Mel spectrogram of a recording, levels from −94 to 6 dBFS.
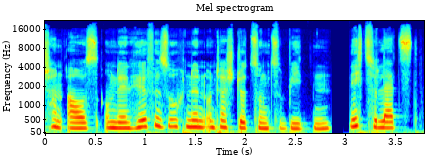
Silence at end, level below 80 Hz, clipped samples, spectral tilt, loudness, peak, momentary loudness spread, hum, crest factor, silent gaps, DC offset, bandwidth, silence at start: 0.15 s; -38 dBFS; under 0.1%; -5.5 dB/octave; -14 LUFS; 0 dBFS; 6 LU; none; 14 dB; 2.88-2.99 s; under 0.1%; 18.5 kHz; 0 s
